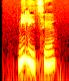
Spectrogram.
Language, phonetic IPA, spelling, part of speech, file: Russian, [mʲɪˈlʲit͡sɨjə], милиция, noun, Ru-милиция.ogg
- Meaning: 1. police, militsia (during the Soviet period and in some post-Soviet successor states) 2. militia (in the Russian Empire)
